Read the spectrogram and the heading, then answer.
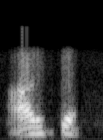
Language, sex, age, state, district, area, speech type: Bengali, male, 18-30, West Bengal, Hooghly, urban, conversation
